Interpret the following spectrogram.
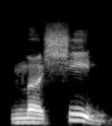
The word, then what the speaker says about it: machine: Máy móc đọc machine. Nhấn âm 2 giùm thầy. Và sẵn thầy nói luôn. Cái chữ CH này chúng ta đọc là sh. Chứ không phải là chờ đâu nha.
